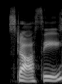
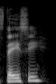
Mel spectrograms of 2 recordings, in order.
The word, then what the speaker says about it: Stassi: you say her name stassi Saucy not Stacy no it's like Natasha oh stasio she just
